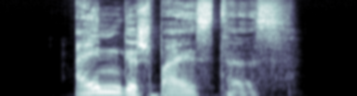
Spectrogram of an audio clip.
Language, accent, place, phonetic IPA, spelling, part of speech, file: German, Germany, Berlin, [ˈaɪ̯nɡəˌʃpaɪ̯stəs], eingespeistes, adjective, De-eingespeistes.ogg
- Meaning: strong/mixed nominative/accusative neuter singular of eingespeist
